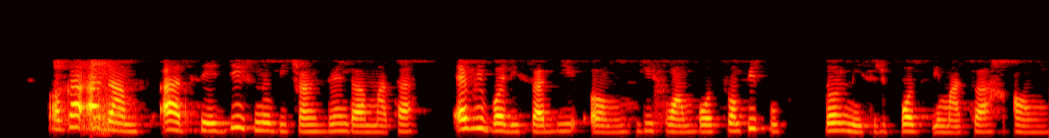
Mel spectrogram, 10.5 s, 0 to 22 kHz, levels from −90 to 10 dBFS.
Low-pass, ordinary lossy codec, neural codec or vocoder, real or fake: 3.6 kHz; none; none; real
